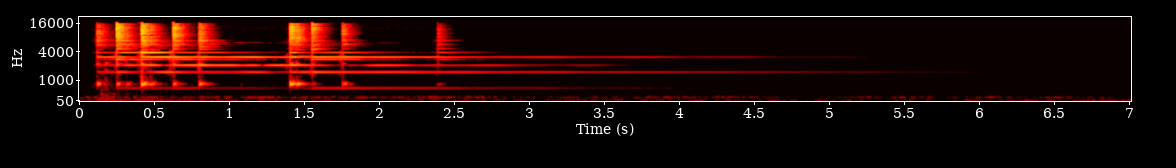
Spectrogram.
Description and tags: Recorded with my Edirol R-09, with an Austrian cowbell suspended from a length of elasticated cord.
mechanical-shop-door-bell, old-fashioned-door-bell, old-fashioned-shop-bell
